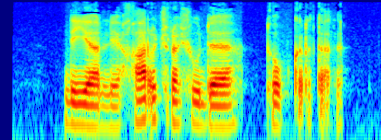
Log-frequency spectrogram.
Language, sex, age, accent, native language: Uzbek, male, 18-24, Navoiy, Uzbek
